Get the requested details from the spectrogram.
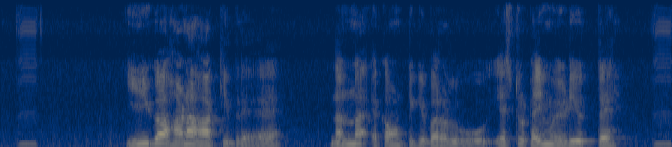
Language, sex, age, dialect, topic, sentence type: Kannada, male, 41-45, Coastal/Dakshin, banking, question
